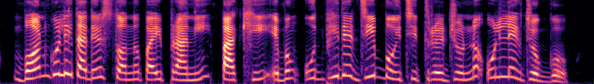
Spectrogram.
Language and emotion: Bengali, neutral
